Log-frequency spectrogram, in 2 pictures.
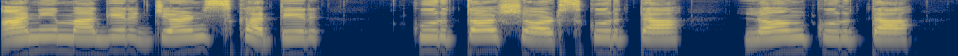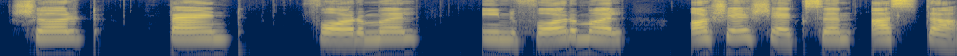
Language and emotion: Goan Konkani, neutral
